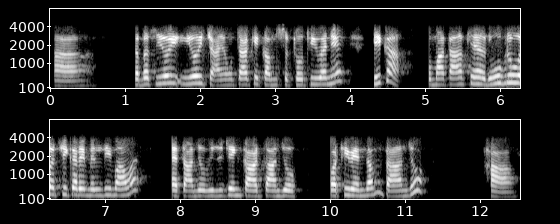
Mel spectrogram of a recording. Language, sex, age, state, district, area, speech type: Sindhi, female, 60+, Uttar Pradesh, Lucknow, rural, conversation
